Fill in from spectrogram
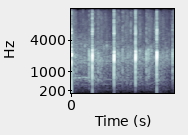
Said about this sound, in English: Somebody clap your hand and shout yes.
